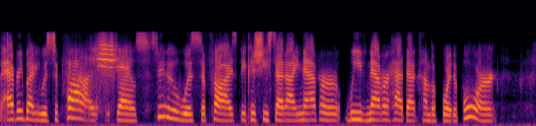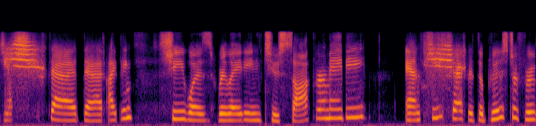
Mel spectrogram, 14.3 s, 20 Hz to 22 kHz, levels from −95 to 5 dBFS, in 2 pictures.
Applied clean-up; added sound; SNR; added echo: neural diffusion model UNIVERSE++.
